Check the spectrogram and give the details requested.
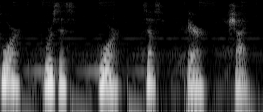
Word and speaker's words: Worcestershire: and she also knows how to pronounce war, air, shy. Worcestershire, that brown sauce from England.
